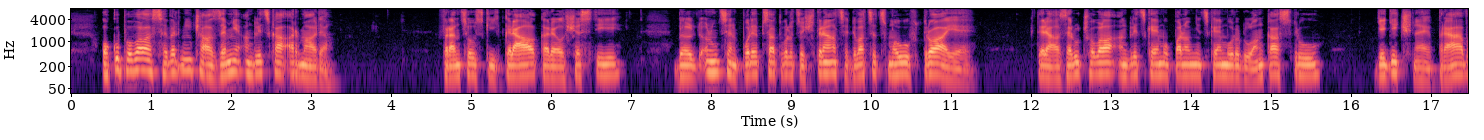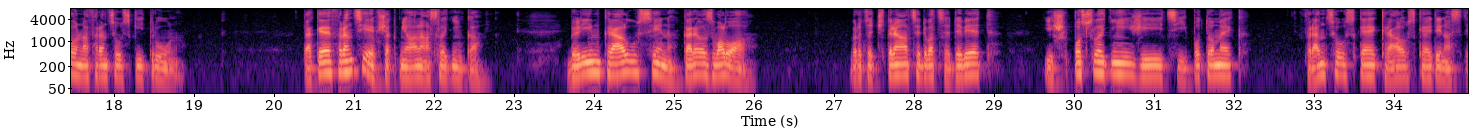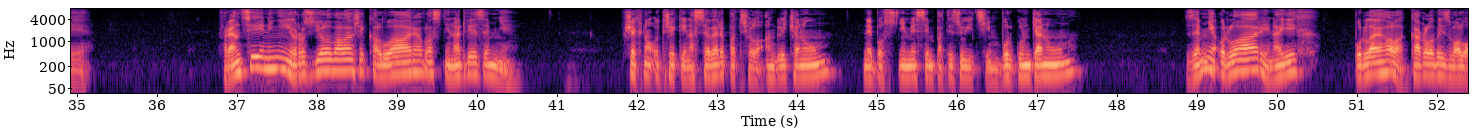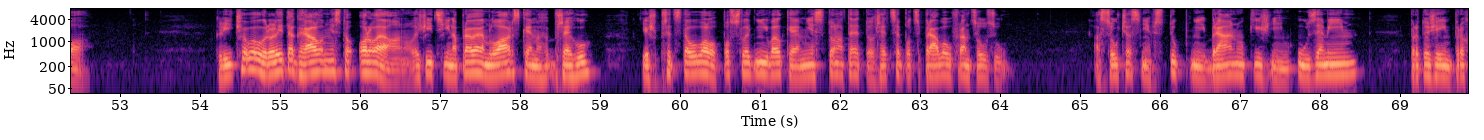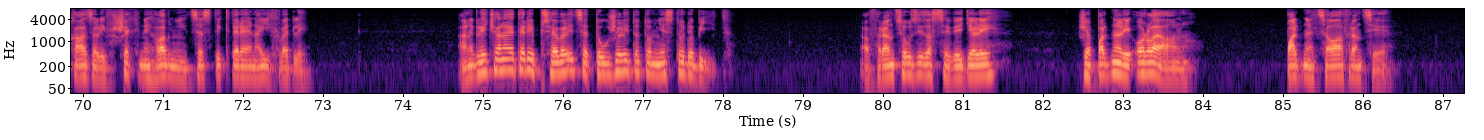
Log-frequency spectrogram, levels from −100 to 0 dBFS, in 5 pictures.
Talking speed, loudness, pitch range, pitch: 95 wpm, -22 LUFS, 105-130 Hz, 115 Hz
